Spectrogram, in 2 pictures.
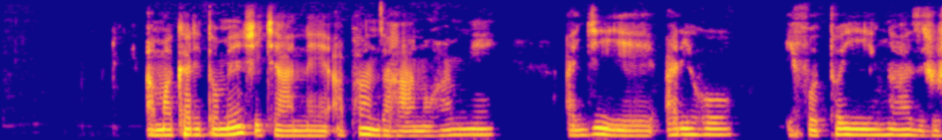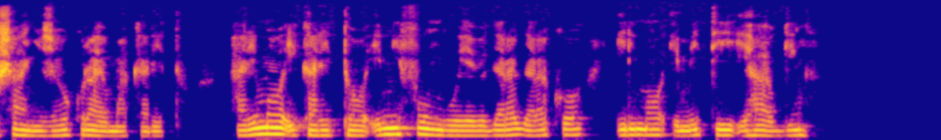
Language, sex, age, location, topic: Kinyarwanda, male, 25-35, Nyagatare, agriculture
